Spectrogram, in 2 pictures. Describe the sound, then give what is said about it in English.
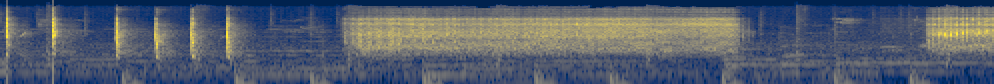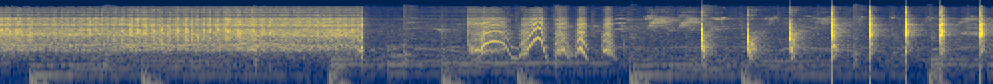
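A lyrebird mimics the noises of an active construction zone: many sharp hammer-like knocks in quick runs, broken by two long, harsh bursts like sawing or drilling, then more rapid knocking and whirring. “But one of the lyrebird's most famous performances seemingly recreates the noise of an active construction zone.”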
